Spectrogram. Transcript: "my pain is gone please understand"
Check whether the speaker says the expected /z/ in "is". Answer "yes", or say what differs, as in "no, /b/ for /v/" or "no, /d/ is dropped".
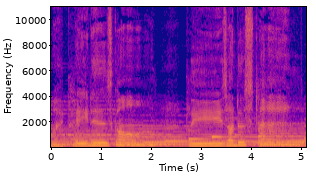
yes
